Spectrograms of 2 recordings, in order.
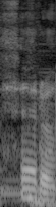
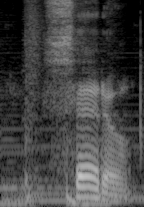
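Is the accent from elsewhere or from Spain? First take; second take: Spain; elsewhere. First: It is said in an accent from Spain. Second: It is said in an accent from outside Spain.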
